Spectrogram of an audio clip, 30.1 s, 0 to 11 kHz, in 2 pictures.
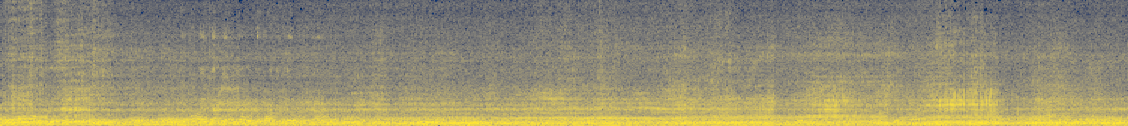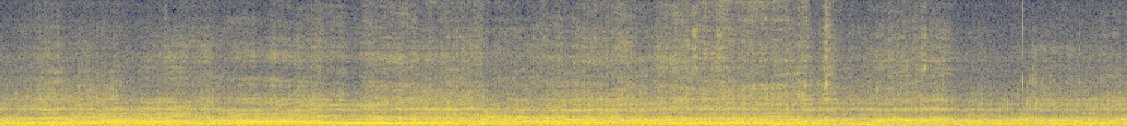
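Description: Several 500 cc kart cross buggies racing, their motorcycle engines revving up and down and overlapping one another.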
